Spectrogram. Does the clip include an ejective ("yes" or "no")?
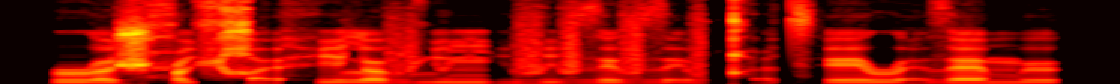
yes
